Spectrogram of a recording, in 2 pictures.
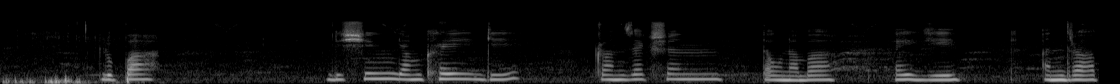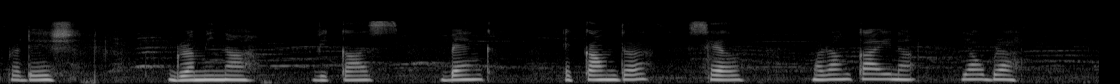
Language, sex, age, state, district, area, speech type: Manipuri, female, 18-30, Manipur, Kangpokpi, urban, read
